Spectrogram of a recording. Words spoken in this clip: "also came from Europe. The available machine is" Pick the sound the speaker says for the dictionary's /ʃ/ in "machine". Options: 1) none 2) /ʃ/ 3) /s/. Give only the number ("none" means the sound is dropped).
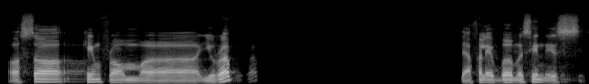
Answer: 3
